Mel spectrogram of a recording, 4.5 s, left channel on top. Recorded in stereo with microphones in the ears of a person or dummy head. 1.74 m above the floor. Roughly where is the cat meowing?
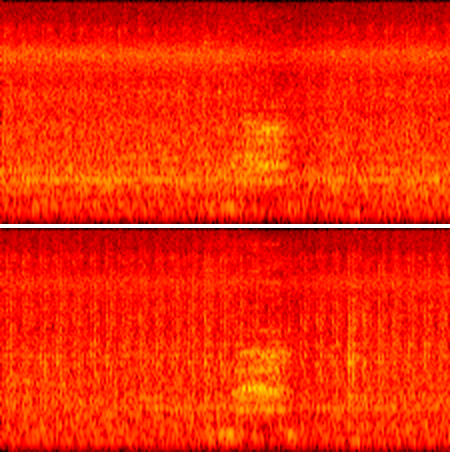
Left.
